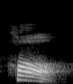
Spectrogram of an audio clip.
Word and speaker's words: call: 그래서 우리가 콜이라고 읽는 게 아니라 call, fall이라고 읽는 게 아니라 fall.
